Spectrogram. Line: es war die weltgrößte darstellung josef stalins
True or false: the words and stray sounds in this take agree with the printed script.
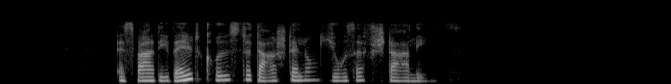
true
